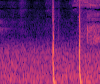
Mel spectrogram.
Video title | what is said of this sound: ANG PINAKAMALAKING KABUTE NA AKING NAHARBAT SA GUBAT NGAYONG AGOSTO! MUSHROOM FORAGING! PORCINI!!! | tinatapik para marami kong firm o matigas. Kung matigas po, solid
